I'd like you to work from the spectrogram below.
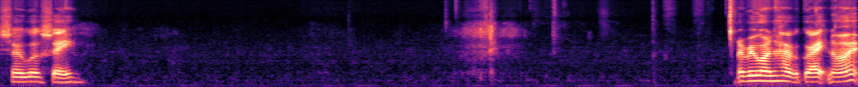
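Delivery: words spoken around a mouthful of food. Signing off to the audience while eating breakfast, talking with mouth full. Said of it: "I got my mouth full trying to eat breakfast".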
